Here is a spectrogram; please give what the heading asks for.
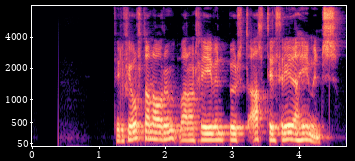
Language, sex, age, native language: Icelandic, male, 20-29, Icelandic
